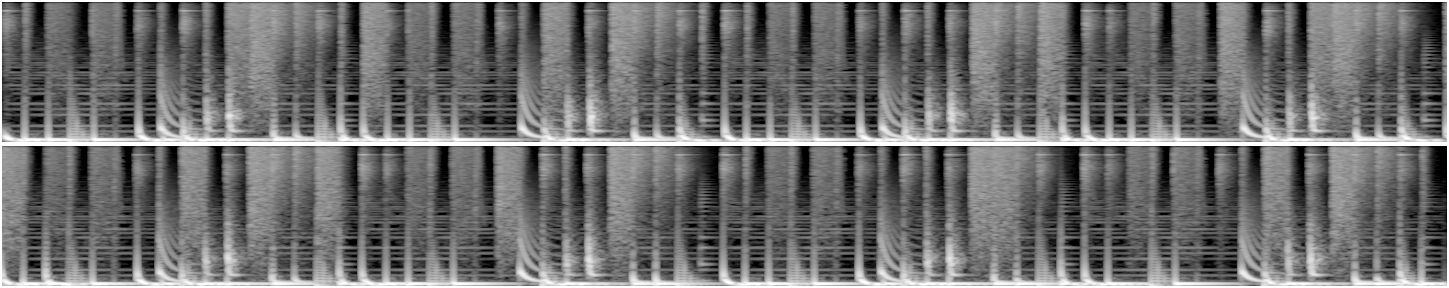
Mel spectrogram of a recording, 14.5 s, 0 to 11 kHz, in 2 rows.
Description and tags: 133 bpm ATTACK LOOP 04 electrified analog kit variation 07 mastered 16 bit
This is loop 7 in a series of 16 variations. The style is pure electro.
The pitch of the melodic sounds is C. Created with the Waldorf Attack VSTi within Cubase SX. I used the Analog kit 2 preset to create this 133 bpm loop. It lasts 8 measures in 4/4. Mastered using Elemental and TC plugins within Wavelab.
133bpm, drumloop, electro, loop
